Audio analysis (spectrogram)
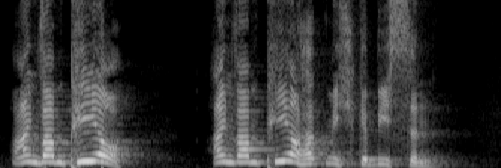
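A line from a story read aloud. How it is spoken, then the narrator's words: Excited creature screaming. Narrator (German): schreit ein aufgeregter Stacheldrache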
